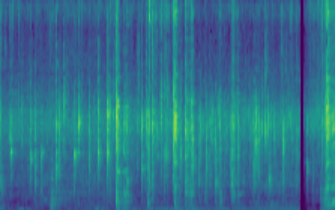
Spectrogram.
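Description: A dry chili, cumin and bay leaf tempering hitting hot oil: an irregular crackle and spit of sizzling with spoon clinks against the pan, close and moderately loud, with a brief drop near the end.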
